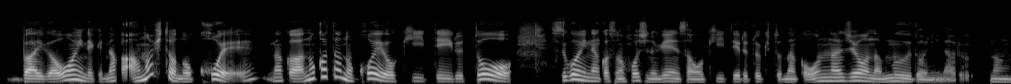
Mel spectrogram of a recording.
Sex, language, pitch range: female, Japanese, 135-205 Hz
